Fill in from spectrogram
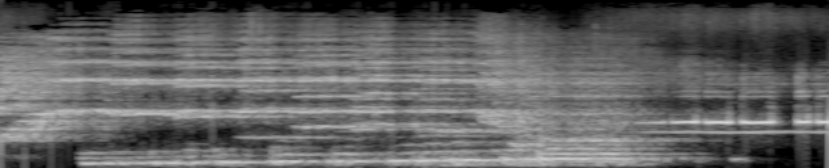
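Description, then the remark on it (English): A dense, buzzing wash of radio noise gives way to a clear, steady tone keyed in short on-off pulses, a repeating Morse code SOS signal picked up on the radio and said to come from the moon, fairly loud. “He started on voice and switched to Morse. The way the signal repeats sounds like a phonograph record or automatic sender of some sort.”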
